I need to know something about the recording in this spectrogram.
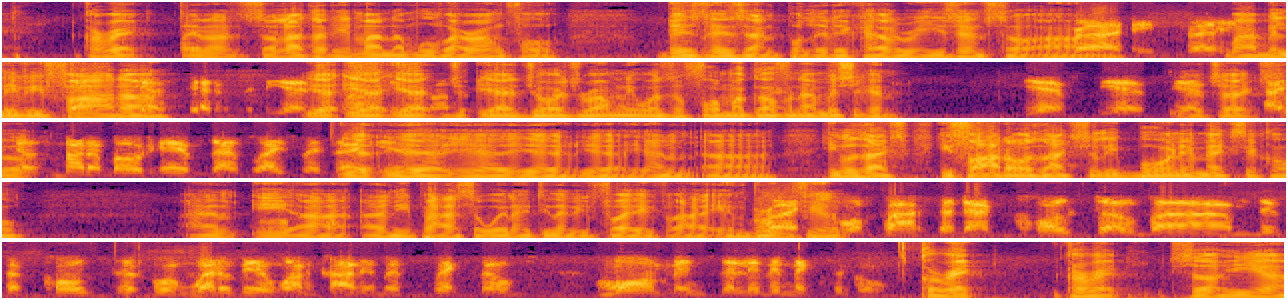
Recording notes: on the phone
